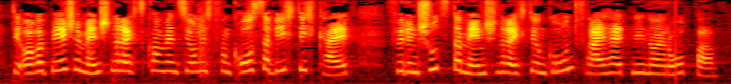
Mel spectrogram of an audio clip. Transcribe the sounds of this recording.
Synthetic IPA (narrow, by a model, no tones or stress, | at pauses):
d̥iːɔʏʁopɛːɪʃəmɛnʃn̩ʁɛçt͡skʰɔnvɛnt͡sjoːnɪstfɔnɡʁoːsɐvɪçtɪçkʰaɪtfyːɐɾeːnʃʊt͡sd̥eːɐmɛnʃn̩ʁɛçtəʊnt̚ɡ̥ʁʊntfʁ̥aɪɦaɪtn̩ɪnɔʏʁoːpa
